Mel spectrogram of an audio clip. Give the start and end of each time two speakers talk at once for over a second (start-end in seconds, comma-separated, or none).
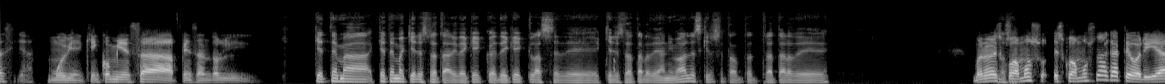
none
